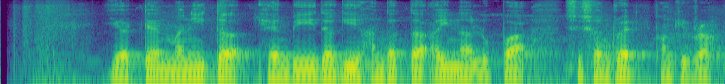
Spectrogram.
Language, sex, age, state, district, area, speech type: Manipuri, male, 30-45, Manipur, Kangpokpi, urban, read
